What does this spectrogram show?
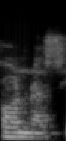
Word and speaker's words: honest: Kita lihat di kata setelah an itu adalah honest, yang mana cara pelafalannya adalah honest, sehingga menggunakan menggunakan kata vokal, jadi penggunaannya sudah tepat menggunakan an.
